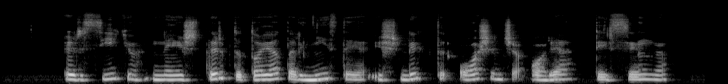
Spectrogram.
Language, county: Lithuanian, Kaunas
